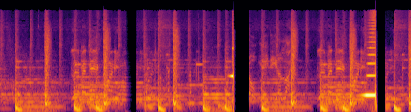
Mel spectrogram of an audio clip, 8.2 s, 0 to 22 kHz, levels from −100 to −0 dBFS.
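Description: At 2.51 s packets were likely held up in transit, starving the jitter buffer: a call audio freeze. The last sound stretches into a fading buzz, then about 110 ms of silence, a 213 ms gap before playback resumes where it stopped, later by that amount.

At 4.55 s and 7.11 s a recursive filter with bad coefficients runs away, an unstable filter. A tone around 1.5 kHz swells over 116 ms and clips, cutting to 320 ms of silence. Then a tone around 500 Hz builds more slowly, over 0.41 s, before 200 ms of silence.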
